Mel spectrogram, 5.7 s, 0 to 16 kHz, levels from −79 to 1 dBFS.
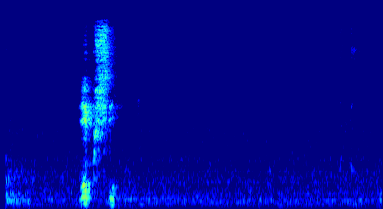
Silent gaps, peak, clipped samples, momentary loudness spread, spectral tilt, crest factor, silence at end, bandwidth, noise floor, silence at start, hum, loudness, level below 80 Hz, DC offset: none; -18 dBFS; under 0.1%; 29 LU; -1.5 dB/octave; 28 dB; 0 s; 11.5 kHz; -67 dBFS; 0.1 s; none; -36 LUFS; -74 dBFS; under 0.1%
